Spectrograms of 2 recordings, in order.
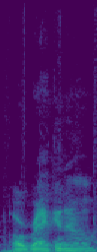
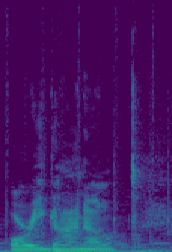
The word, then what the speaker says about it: oregano: Tablespoon of sugar, oregano or oregano. I just found out you can say it those ways, and it was funny how I accidentally said what did I say in my last video?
